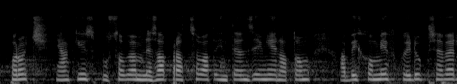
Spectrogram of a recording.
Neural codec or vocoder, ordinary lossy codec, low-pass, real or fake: vocoder, 22.05 kHz, 80 mel bands, Vocos; Opus, 32 kbps; 9.9 kHz; fake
